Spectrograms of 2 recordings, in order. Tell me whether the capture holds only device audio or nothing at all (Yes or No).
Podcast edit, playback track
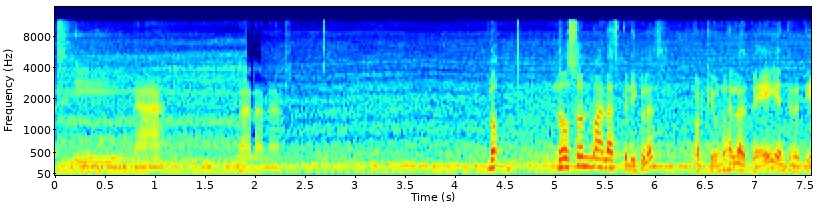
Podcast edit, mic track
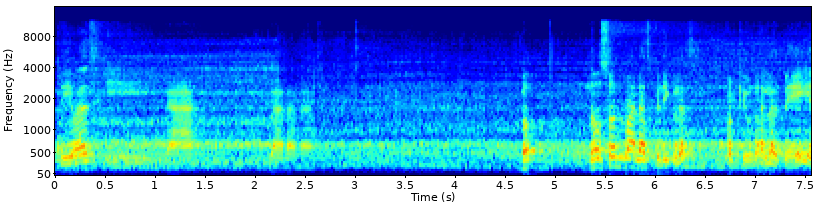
Yes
